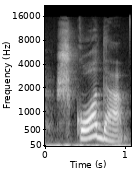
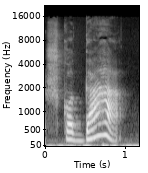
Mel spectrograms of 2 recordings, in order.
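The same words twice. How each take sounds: First: The stress is on the first syllable. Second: The stress is on the second syllable. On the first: It means damage or harm. "if you put the stress on the first syllable" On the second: It means pity or sorry. "when you put the stress on the second syllable"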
